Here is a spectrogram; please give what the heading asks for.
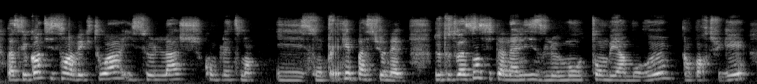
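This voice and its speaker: A woman's voice: mid-range voice, fairly bright tone. A woman in her thirties, a podcast guest chatting casually and talking at length, with frequent fillers. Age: 30s. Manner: chatty, many fillers and restarts, laughs easily. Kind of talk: casual chat.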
